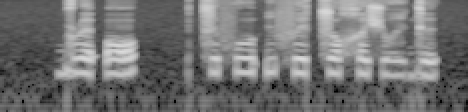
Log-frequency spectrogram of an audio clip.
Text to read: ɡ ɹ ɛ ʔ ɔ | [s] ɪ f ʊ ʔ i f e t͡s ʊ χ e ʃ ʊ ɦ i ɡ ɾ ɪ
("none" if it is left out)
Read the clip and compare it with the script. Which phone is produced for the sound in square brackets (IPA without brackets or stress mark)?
t͡s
